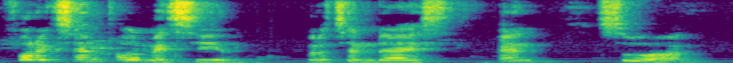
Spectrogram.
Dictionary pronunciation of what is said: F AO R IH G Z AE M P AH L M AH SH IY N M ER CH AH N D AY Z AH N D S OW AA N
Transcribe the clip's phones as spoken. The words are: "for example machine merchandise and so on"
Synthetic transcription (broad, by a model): F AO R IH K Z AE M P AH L M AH S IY N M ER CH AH N D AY S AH N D S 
